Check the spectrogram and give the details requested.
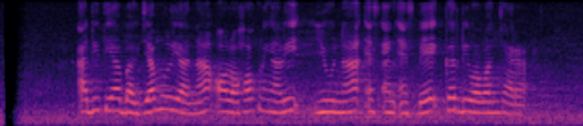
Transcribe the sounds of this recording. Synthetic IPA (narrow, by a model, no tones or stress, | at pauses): ʔadit̪iabaɡ̚d͡ʒamulianaʔɔlɔɦɔk̚niŋalijunaʔɛsɛnɛsdekɨrdiwawaɲt͡ʃaɾa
